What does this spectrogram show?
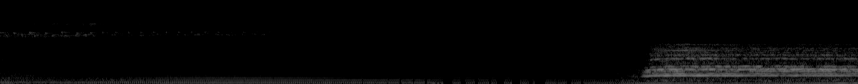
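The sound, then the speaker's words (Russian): A train rumbles steadily along a railway with a low droning hum, then a loud, sustained train whistle blares near the end, cutting sharply over the rolling noise. “Это был сигнал к атаке. Подхватив рюкзаки и сумки, концы кинулись к железной дороге. В этом месте поезд обычно замедлял ход.”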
